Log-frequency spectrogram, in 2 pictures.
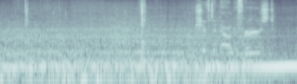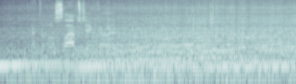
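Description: Tyres rumble on a road.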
